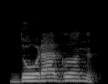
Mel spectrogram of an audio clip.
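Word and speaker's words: ドラゴン: Doragon, Doragon. Le Dora, Dragon ouais, c'est peut-être Ball!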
